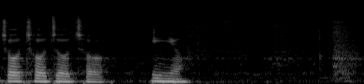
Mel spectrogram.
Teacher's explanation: चौ वर्ग स्पर्श संघर्षी होता है।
